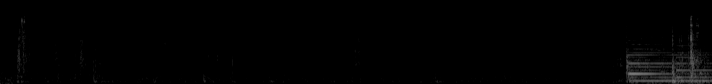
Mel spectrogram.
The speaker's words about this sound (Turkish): Tahtın iki yanında kılıçları ile el pençe divan duran dört muhafız selam verip arkalarını dönmeden usulca çıkıyorlar odadan.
